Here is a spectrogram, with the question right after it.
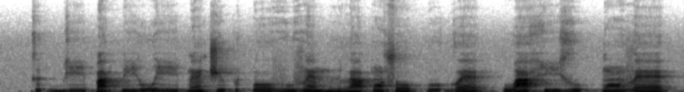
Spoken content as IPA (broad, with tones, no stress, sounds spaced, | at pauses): k ɨ˧ ɡ͡b iː˧ ɓ a˨ k͡p iː˦ w iː˦˨ ɓ ɛ̃˧ t͡ʃ ɨ˦ p ɨ˦ k͡p oː˧ v u˨˦ v ɛ̃˨ m ɨ˨ l a˧ p ɔ̃˧ s oː˧ k͡p u˦ ɡʷ ɛ˧ | w a˧ h iː˧ ɣ u˧ ɡ͡b ɔ̃˦ v ɛ˧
